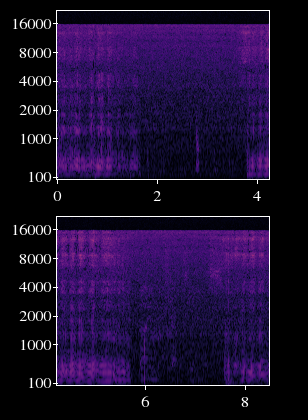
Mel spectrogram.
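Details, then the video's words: Charlie, a pet dog, sleeping indoors: long rasping snores, each lasting one to two seconds, separated by quiet pauses, the rough breaths returning three times across the stretch. "Charlie the snoring dog"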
